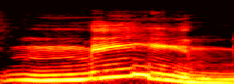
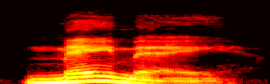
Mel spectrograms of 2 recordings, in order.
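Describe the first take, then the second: First: It is one syllable with a long 'ee' vowel. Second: It is two syllables with an 'ay' vowel. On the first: The speaker calls it right. "It's it's meme, you fucker" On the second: The speaker calls it wrong. "May May, I've heard it pronounced"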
